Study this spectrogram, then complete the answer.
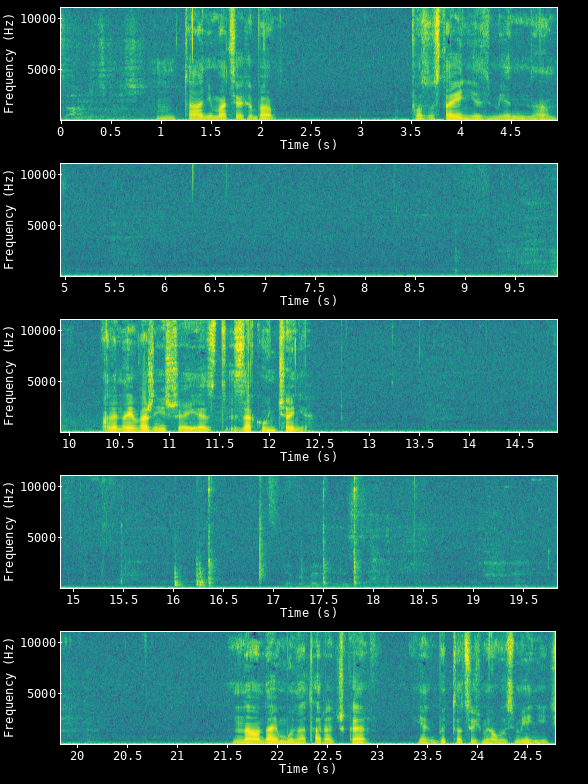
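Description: A man speaks quietly and calmly, close by.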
